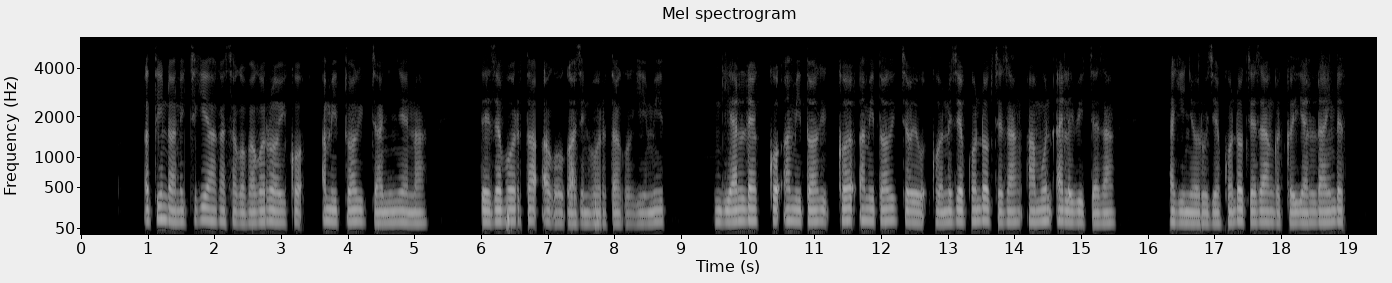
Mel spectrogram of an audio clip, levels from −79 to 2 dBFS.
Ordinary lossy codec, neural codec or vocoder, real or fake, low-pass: AAC, 32 kbps; none; real; 5.4 kHz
